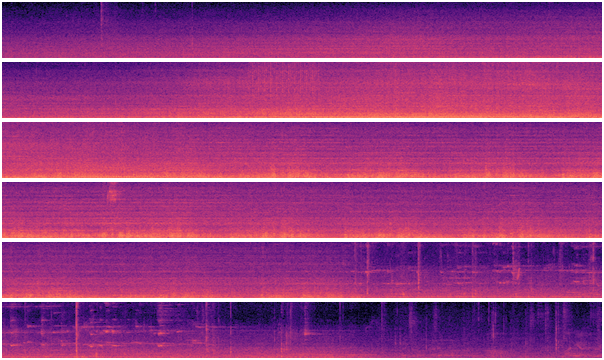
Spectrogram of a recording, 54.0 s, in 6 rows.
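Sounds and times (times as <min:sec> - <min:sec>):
electric locomotive humming: 0:00.0 - 0:53.9
train wheels clacking over rail joints: 0:12.6 - 0:14.0
high squeak: 0:41.3 - 0:48.4.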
